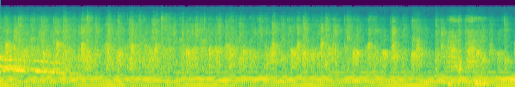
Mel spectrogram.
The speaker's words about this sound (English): You guys could give God another strong clap offering of praise.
